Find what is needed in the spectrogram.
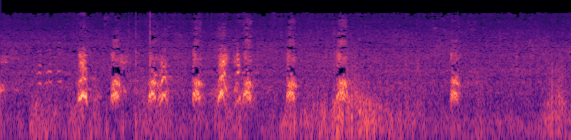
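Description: A dog barking during an agility run: a quick string of short sharp barks in the first five seconds, then one more near the end.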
